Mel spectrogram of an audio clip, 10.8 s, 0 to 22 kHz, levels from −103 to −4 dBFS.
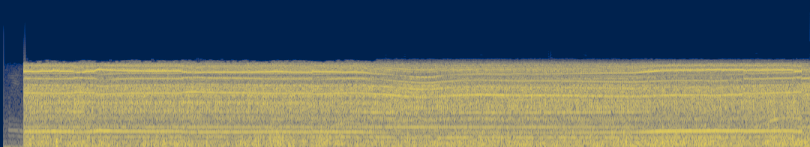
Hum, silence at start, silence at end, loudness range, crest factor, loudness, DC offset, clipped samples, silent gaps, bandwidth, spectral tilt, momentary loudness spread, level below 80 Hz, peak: none; 0.3 s; 0 s; 2 LU; 12 dB; -13 LUFS; 0.2%; under 0.1%; none; 4.3 kHz; -1 dB/octave; 3 LU; -28 dBFS; -2 dBFS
